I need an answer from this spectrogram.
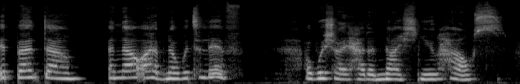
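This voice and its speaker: A woman speaks in a put-on character voice, squeaky and high-pitched. Her pace is moderate. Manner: sad, wishful.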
